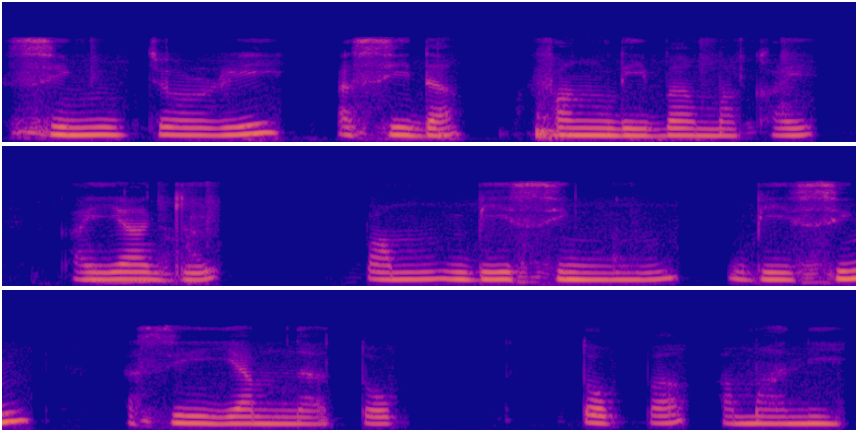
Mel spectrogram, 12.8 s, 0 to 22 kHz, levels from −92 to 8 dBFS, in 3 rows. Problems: background sounds at intervals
